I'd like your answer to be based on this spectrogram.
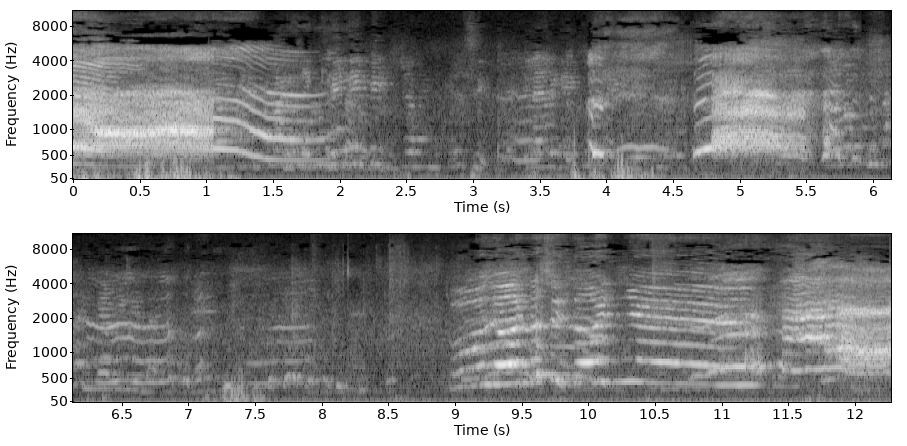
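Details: Infant crying after a phone playing a video was taken away: loud wailing cry bursts with sobbing breaths between, rising and falling in pitch.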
